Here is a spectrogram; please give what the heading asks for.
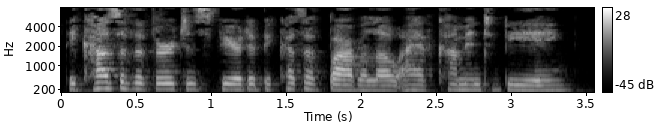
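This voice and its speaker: A woman's voice: on the low side, little pitch movement, fast, lightly acted. A woman playing a divine spirit of creation in a radio play, making solemn, incantatory declarations. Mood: reverent.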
